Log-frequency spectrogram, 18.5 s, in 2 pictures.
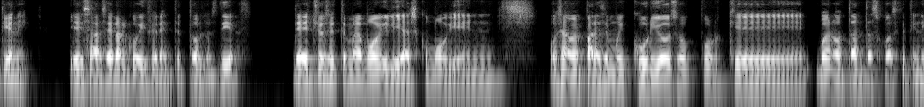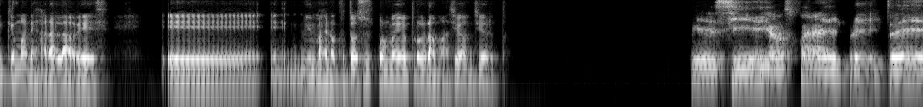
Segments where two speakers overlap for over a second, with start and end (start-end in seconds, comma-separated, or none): none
